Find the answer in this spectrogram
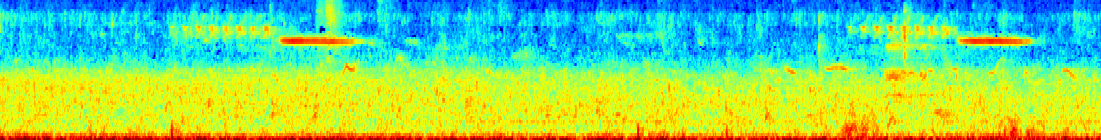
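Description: Quiet outdoor ambience, a low steady rumble and hiss, with a small bird calling twice about six seconds apart. Each call is a quick high trill followed by a thin held whistle.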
